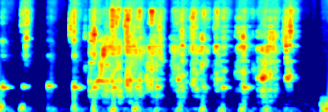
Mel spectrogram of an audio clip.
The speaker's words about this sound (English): When you're pouring from the Weller bottle, what it sounds like, because they got that little, what was that called? The little pour bulb at the top there. Listen.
